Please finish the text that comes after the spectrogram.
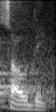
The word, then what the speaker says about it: Southey: Put the name of the poet, Robert Southey, R-O-B-E-R-T. The name of the poet, Robert Southey, S-O-U-T-H-E-Y, Robert Southey. Sometimes people pronounce Robert Southey, S-O-U-T-H-E-Y. You can pronounce both, Southey, Southey.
